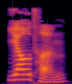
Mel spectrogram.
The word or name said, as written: 腰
